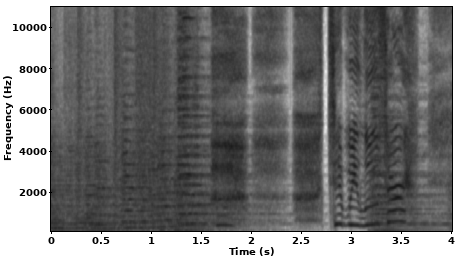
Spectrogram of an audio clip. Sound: panting

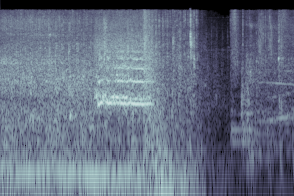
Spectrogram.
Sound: screeching

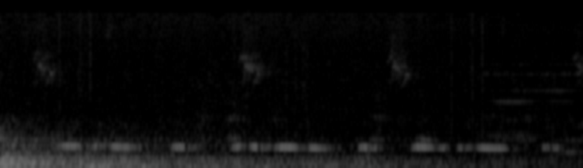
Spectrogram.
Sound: owl hooting

